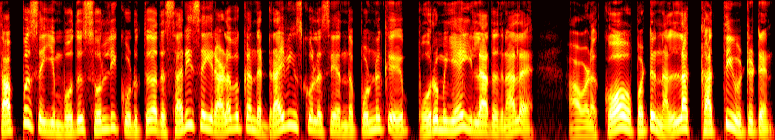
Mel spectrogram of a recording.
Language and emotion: Tamil, angry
